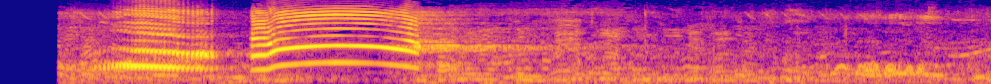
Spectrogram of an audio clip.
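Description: A peacock gives two loud, nasal, wailing calls, the second longer and arching in pitch, followed by quieter background rustle and faint distant sounds.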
